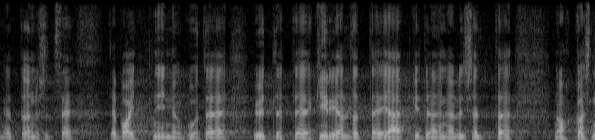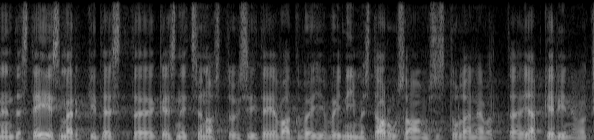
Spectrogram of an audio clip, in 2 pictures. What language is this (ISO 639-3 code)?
est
